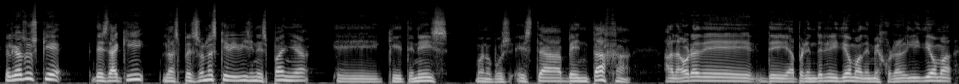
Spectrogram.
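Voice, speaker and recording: A Spanish teacher from the north of Spain talks through his podcast with a northern Spanish accent, his voice sitting a bit higher than most men's. He thinks aloud, pausing on fillers and correcting himself as he goes. The sound is close and dry, with no room around it. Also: a little mellow, no echo. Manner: unscripted, thoughtful, frequent fillers and self-corrections. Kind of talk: solo podcast monologue.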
